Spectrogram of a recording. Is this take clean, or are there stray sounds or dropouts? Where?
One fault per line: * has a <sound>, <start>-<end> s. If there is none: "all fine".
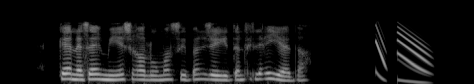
* has a chirp, 3.8-4.4 s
